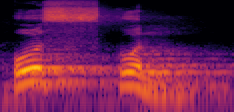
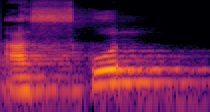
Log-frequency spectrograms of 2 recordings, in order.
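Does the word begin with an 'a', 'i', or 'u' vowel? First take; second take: u; a. First: The word begins with a 'u' vowel. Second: The word begins with an 'a' vowel. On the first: The speaker calls it right. "salahnya uskun" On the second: The speaker calls it wrong. "jangan askun"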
